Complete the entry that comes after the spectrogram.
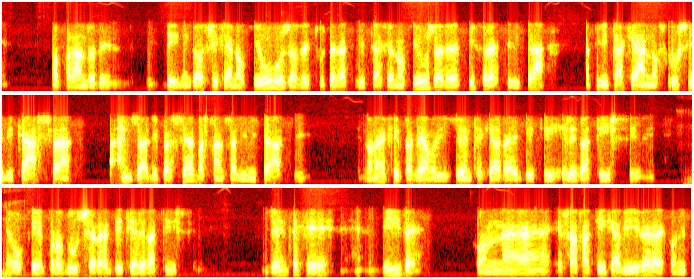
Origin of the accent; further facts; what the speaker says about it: Venice, Veneto, Italy; Io sono veneziano, Venezia è una città che vive il turismo.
